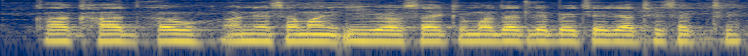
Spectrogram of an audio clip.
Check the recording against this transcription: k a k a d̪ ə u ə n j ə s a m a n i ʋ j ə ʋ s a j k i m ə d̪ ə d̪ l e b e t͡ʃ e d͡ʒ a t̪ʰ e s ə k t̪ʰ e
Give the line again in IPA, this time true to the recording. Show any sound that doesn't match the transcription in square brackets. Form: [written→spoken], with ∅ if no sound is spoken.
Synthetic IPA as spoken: k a [k→kʰ] a d̪ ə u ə n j ə s a m a n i ʋ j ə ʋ s a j k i m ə d̪ ə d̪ l e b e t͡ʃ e d͡ʒ a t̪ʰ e s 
